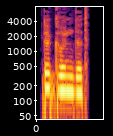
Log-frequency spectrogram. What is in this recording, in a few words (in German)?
"gegründet", german; adjectives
